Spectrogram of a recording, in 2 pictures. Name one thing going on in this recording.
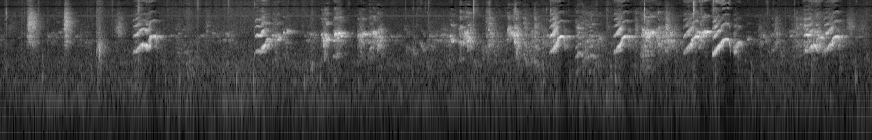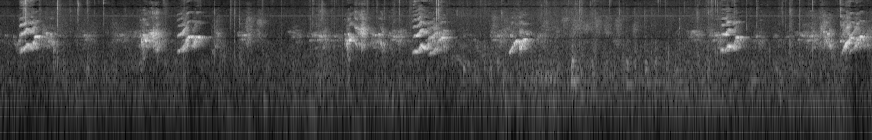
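A cockatiel screeches loudly close by, again and again.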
